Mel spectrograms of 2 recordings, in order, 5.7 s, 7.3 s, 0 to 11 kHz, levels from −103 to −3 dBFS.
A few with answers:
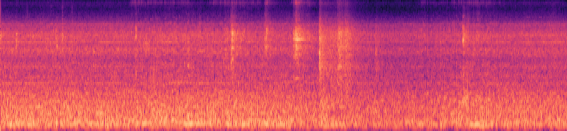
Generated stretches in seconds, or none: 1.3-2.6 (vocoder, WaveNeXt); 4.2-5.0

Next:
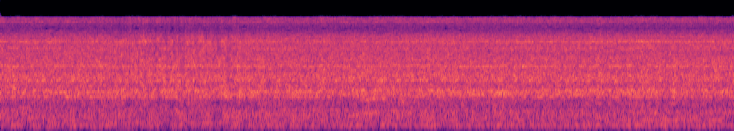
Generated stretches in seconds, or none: 1.1-2.4 (vocoder, HiFi-GAN)

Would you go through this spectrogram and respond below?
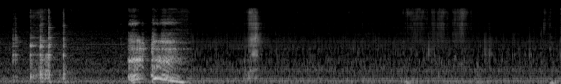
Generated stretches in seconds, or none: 1.9-5.6 (vocoder, BigVGAN v2)

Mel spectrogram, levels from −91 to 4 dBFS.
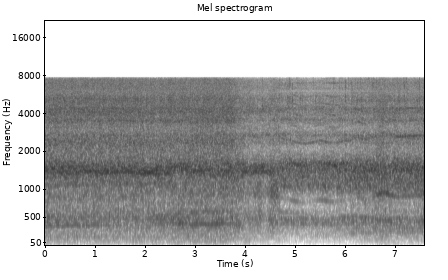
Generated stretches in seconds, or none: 2.2-2.9 (codec, SNAC); 3.7-4.7

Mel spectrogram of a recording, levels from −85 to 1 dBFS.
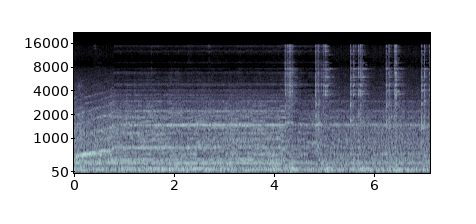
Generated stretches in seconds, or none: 0.8-5.1 (codec, SNAC)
